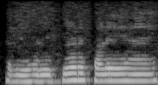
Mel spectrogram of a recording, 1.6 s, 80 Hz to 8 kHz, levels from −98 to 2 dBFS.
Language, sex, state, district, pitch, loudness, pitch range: Hindi, female, Uttar Pradesh, Budaun, 185 Hz, -28 LUFS, 175-190 Hz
